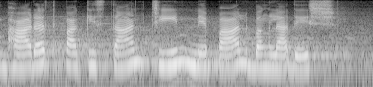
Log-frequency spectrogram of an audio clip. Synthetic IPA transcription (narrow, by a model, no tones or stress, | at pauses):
bʱaːɾət̪paːkɪst̪aːnt͡ʃiːnːepaːlbəŋɡlaːd̪eːʃ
